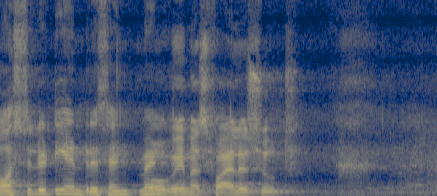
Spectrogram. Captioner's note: laughter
